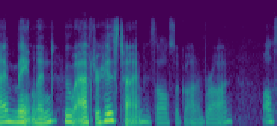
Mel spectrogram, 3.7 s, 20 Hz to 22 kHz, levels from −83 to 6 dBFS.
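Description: From 1.65 s to 3.22 s the automatic gain control responds to a drop in input level, about 15 dB, which follows the talker moving back from the microphone at around one and a half seconds. The automatic gain rising that results is slow and partial, adding only about 3 dB over that stretch. The quieter speech and the room noise behind it swell together, creeping upward rather than snapping back to the earlier level.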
